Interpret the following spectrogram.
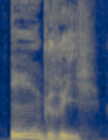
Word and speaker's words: Hongrie: La Hongrie. So remember, H doesn't exist, so you don't pronounce it. So it starts with O-N, on, and then gris, final E, not pronounced.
